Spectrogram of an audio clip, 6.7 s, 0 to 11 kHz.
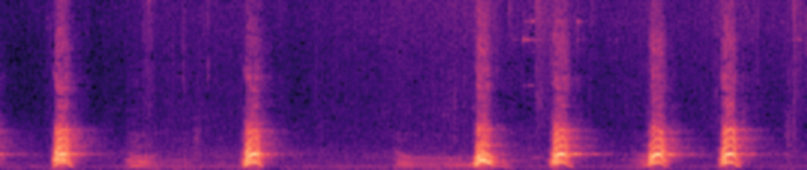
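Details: Neighbourhood dogs recorded on 5 November 2015 around noon, described as a nuisance: six sharp barks spread over several seconds, the first and fourth louder, the last four coming in a quicker run about every half second.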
